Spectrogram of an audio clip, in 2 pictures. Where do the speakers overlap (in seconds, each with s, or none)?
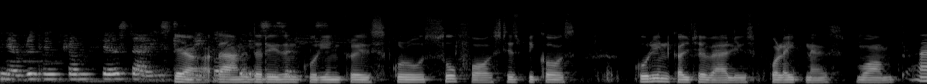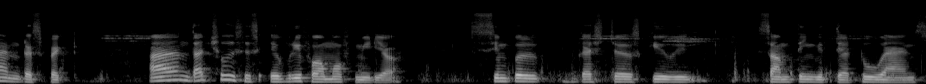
1.7 s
